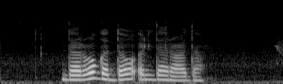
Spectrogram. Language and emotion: Russian, neutral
